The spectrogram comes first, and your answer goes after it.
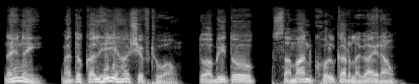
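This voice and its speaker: Man playing friendly young bachelor, respectful, casual, husky low voice, storybook drama. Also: lively intonation, a little fast, no echo, studio quality. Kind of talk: dramatised Hindi moral story.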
